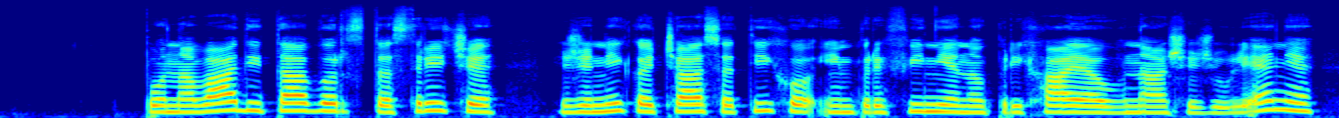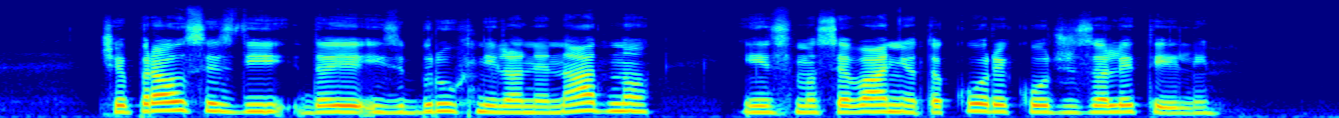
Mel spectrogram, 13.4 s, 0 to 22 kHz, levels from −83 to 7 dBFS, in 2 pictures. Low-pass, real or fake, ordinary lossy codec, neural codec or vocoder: 19.8 kHz; fake; none; vocoder, 44.1 kHz, 128 mel bands every 256 samples, BigVGAN v2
